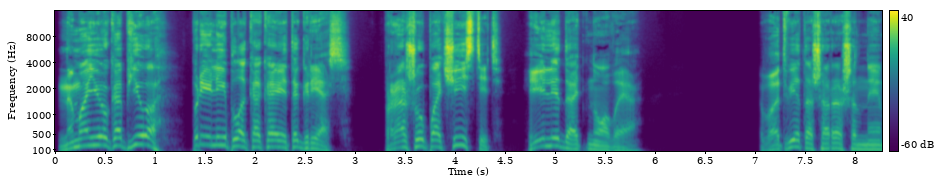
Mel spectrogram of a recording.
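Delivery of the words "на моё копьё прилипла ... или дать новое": loud. Acted. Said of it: "Я сказал громко".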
